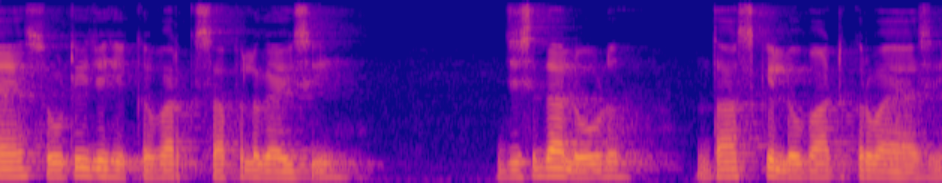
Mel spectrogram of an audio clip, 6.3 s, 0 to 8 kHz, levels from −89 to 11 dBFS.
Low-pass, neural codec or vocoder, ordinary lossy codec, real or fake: 7.2 kHz; none; none; real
